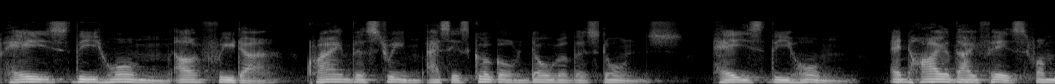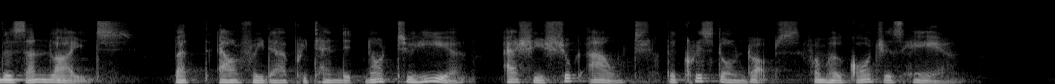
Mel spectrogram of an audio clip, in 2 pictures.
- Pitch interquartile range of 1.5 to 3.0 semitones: Yes, narrow, 2.4 semitones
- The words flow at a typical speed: No, slow, 115 wpm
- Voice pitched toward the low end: Yes, low, 105 Hz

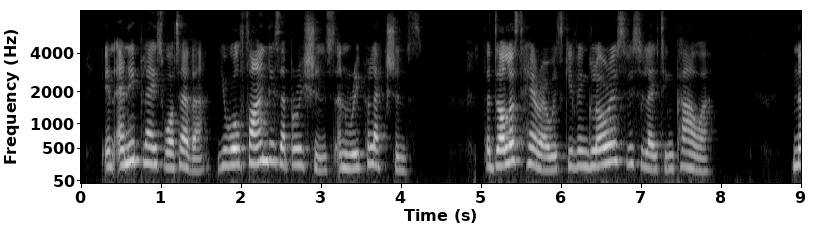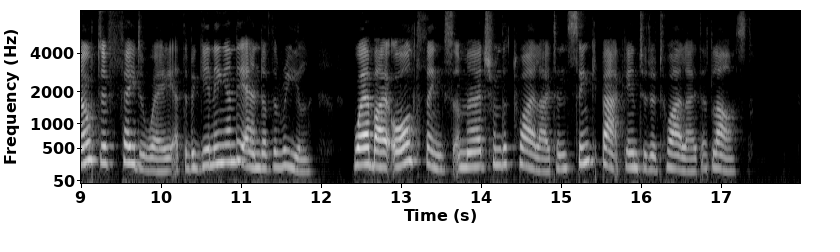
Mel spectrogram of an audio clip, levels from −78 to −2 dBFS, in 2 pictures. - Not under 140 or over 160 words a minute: Yes, average, 155 wpm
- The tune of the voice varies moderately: Yes, average, 4.7 semitones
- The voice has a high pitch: Yes, high, 225 Hz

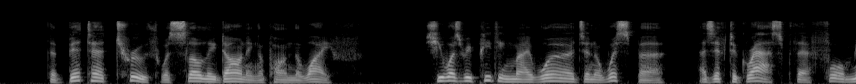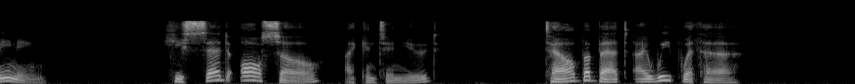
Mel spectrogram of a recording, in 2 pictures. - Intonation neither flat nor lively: No, wide, 6.7 semitones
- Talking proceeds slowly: Yes, slow, 125 wpm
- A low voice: Yes, low, 125 Hz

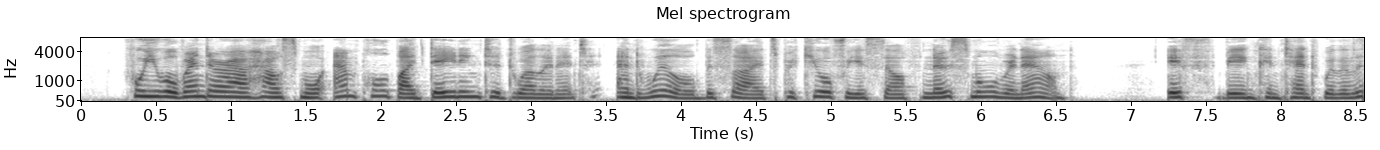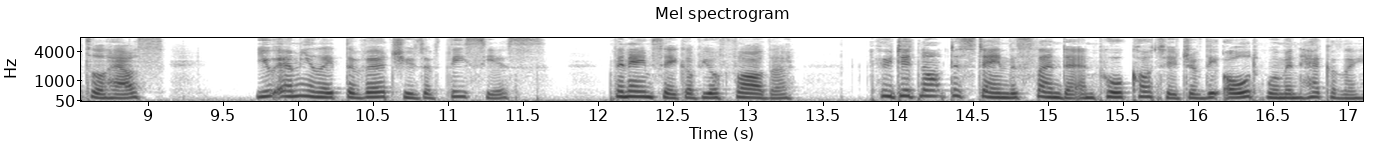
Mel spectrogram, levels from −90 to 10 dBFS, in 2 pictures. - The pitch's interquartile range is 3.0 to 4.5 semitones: Yes, average, 3.8 semitones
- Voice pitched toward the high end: Yes, high, 205 Hz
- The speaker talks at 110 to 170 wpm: No, average, 195 wpm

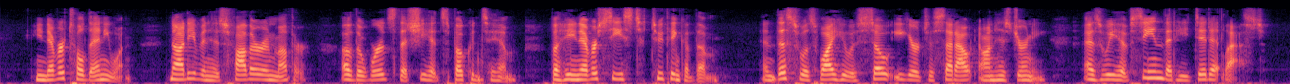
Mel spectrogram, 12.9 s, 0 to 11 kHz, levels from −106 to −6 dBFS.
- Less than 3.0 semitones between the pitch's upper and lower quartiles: Yes, narrow, 2.5 semitones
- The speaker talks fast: Yes, fast, 235 wpm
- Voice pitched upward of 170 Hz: Yes, medium, 185 Hz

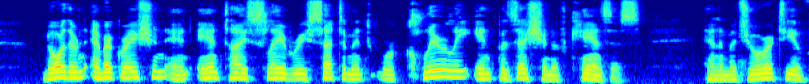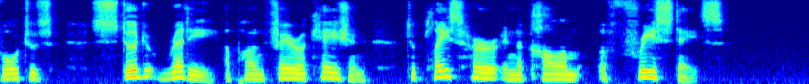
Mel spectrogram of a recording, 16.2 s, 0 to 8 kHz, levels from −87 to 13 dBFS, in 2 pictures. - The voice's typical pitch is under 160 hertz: Yes, medium, 140 Hz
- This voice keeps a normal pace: No, slow, 115 wpm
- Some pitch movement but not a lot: Yes, average, 3.9 semitones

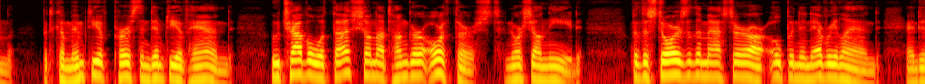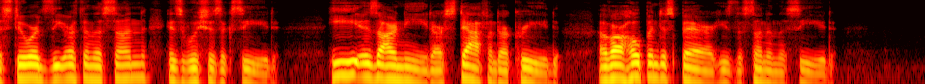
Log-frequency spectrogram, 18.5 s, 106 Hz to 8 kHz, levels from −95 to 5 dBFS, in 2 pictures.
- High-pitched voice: No, medium, 140 Hz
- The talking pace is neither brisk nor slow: No, fast, 210 wpm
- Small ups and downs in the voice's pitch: No, average, 4.9 semitones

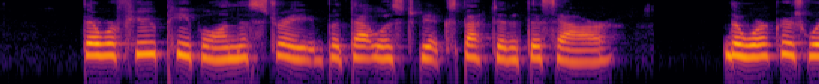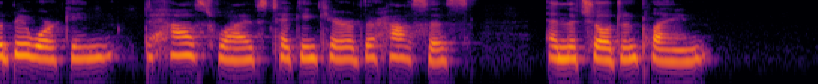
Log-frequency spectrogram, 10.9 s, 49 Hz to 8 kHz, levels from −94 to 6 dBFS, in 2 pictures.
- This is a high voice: Yes, high, 240 Hz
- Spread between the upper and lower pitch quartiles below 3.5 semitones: Yes, average, 2.9 semitones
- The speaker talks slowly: No, average, 175 wpm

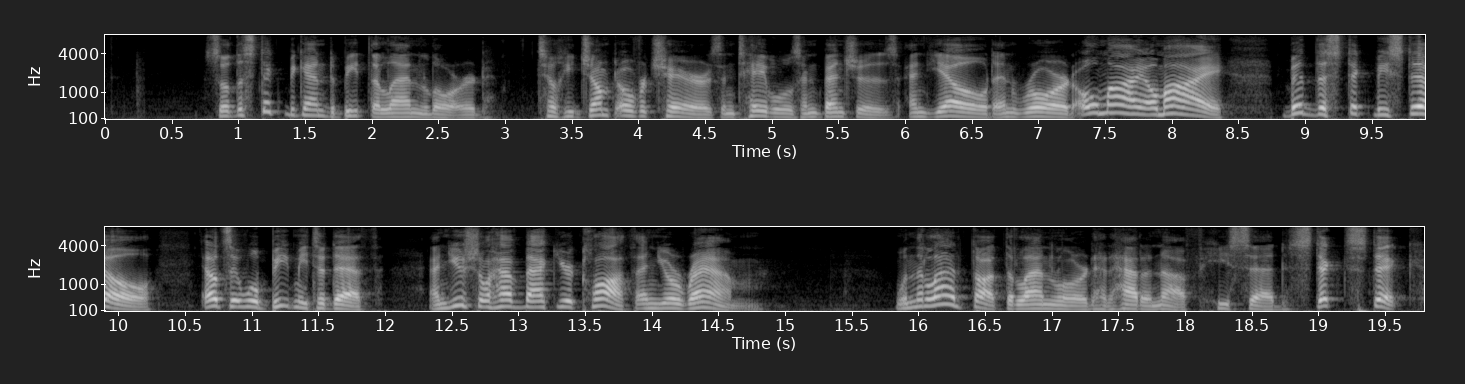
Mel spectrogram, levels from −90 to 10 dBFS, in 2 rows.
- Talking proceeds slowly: No, average, 180 wpm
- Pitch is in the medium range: Yes, medium, 165 Hz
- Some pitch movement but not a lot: No, wide, 8.0 semitones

